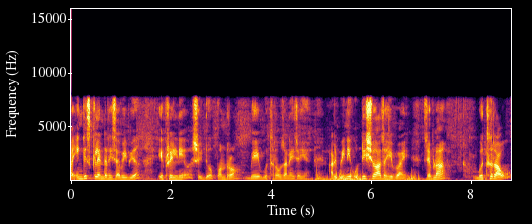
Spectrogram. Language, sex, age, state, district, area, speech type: Bodo, male, 30-45, Assam, Udalguri, urban, spontaneous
